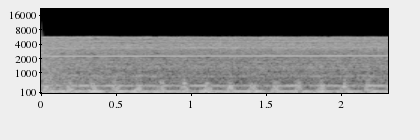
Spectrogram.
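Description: Sound effect for an animated logo: a loud, rhythmic, mechanical-sounding pulse of about seven beats a second, with a thin steady high tone held over it.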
